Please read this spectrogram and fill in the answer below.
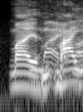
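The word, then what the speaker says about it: Mýa: Not MIA. Is it pronounced yeah. Mia? Maya.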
